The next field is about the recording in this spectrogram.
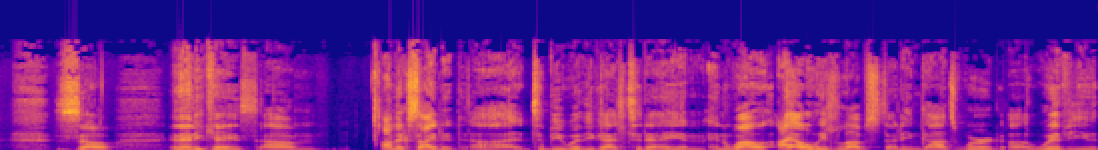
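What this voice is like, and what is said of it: Raspy, hoarse voice. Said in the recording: “I've been having a little bit of a difficulty with my throat in the last few days. I've been dealing with a cold ... this raspy voice”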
